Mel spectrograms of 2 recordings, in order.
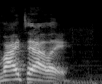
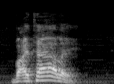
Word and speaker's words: Vitale: Say it right, because everybody says it's wrong. Vitale. – Vitale. Unless you're in Italy. Vitale.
